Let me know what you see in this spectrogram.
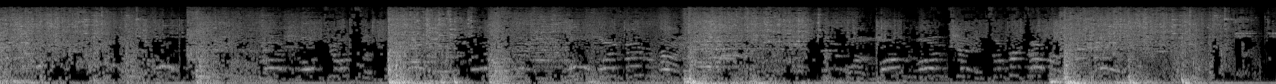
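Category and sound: sound effect, glass door shattering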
